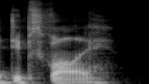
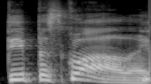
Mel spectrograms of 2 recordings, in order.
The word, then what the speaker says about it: DiPasquale: So uh, in America, we say Deep Squally. How do we say it? In Italian, it might be like Deep Pasquale.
